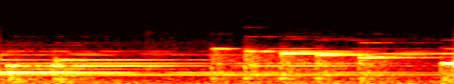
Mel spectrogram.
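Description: Solo grand piano playing slow, sustained notes in the upper register. About a second in, a quick falling figure of four or five high notes rings out over the held notes.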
